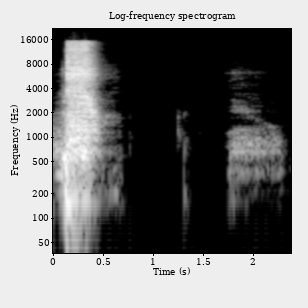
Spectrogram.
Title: male sneezing #43 (I sneezes from dust in the room, flower pollen)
